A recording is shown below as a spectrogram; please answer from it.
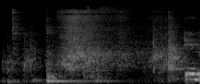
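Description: Long steel smoothing blade scraping across wet joint compound on a plasterboard wall, a sustained scrape starting about half a second in and lasting about a second. A short spoken word follows near the end.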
